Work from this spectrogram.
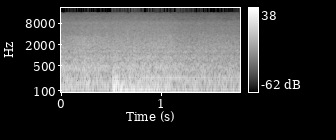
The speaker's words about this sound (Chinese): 看到被超前的龙先生，很不甘心啊，于是召唤了大海，打算用大海浪卷走小玉和小五。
